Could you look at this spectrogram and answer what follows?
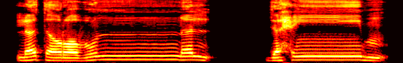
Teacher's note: را موٹا ہوگا اور نون پر غنہ ہوگا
